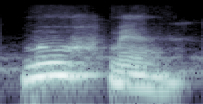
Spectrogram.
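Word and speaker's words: Mu'min: like this wazifa yah muhman that's spelled mu apostrophe for the glottal stop m-i-n yah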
